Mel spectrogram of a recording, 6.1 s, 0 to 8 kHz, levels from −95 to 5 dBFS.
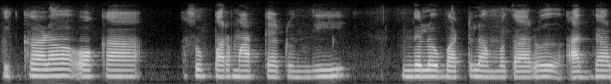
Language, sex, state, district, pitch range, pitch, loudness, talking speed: Telugu, female, Andhra Pradesh, Sri Satya Sai, 170-185 Hz, 180 Hz, -18 LUFS, 90 wpm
